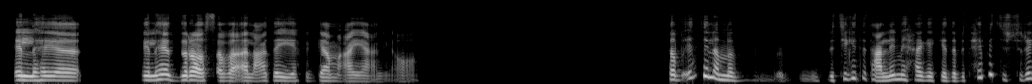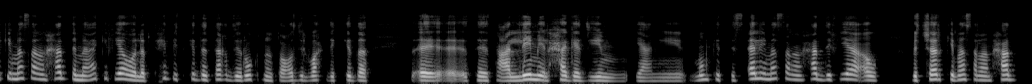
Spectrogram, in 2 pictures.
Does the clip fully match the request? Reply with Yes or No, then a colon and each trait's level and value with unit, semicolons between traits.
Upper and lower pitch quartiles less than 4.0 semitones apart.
No: average, 4.5 semitones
